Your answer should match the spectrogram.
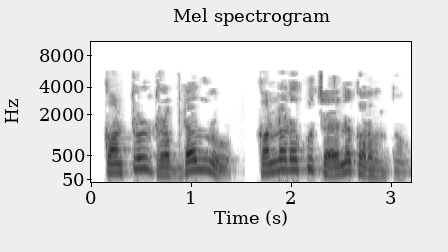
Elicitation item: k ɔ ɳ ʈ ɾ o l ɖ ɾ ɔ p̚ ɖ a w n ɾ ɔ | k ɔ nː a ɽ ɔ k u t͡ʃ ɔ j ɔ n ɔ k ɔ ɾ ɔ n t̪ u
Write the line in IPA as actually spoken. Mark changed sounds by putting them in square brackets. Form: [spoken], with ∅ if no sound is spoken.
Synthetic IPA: k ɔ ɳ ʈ ɾ o l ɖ ɾ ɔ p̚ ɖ a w n ɾ [u] | k ɔ nː a ɽ ɔ k u t͡ʃ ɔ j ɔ n ɔ k ɔ ɾ ɔ n t̪ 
